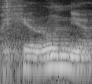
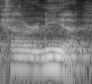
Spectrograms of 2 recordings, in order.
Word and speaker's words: Chaeronea: And the date, I should add, is immediately after the Athenians have lost a major, major battle, the Battle of Chaeronea, as it's pronounced today, Chaeronea in antiquity.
